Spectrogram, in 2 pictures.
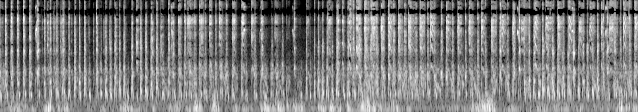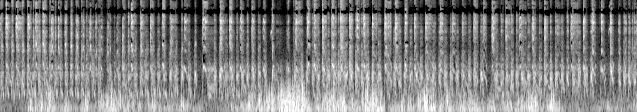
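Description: A squirrel crunches and nibbles seeds close by.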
